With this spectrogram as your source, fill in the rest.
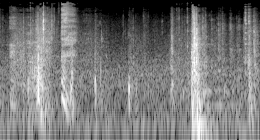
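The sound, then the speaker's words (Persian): A balcony door being handled and locked, a few short, faint knocks and clicks separated by brief pauses, with no talk. “کی در بالکن رو قفل میکنه؟”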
